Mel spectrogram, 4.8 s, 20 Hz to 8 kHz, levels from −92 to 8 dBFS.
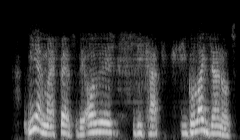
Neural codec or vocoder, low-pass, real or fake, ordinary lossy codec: codec, 16 kHz, 0.4 kbps, LongCat-Audio-Codec; none; fake; none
